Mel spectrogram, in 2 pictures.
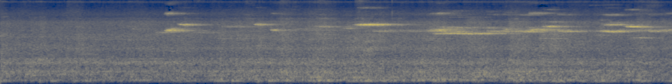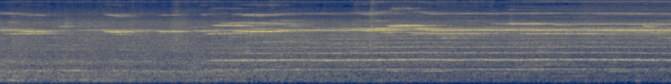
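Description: Jammu Tawi Express passenger coaches rolling slowly into a platform: a steady rumble of wheels on rails, with high-pitched squeals from the wheels and brakes. From about twelve seconds in, a steady squeal holds as the train draws in to arrive.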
